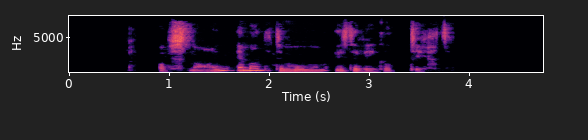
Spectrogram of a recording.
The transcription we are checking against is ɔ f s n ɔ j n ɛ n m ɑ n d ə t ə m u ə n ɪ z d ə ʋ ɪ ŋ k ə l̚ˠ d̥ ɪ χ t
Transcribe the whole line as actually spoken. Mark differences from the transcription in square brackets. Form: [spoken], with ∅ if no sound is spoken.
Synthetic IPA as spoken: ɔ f s n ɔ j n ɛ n m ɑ n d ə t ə m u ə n ɪ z d ə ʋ ɪ ŋ k ə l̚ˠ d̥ ɪ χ t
